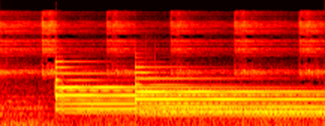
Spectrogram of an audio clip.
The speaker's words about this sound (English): Oh, for fuck's sake. Enough of the sleigh bells already.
